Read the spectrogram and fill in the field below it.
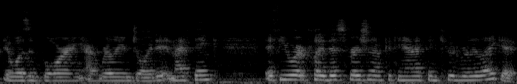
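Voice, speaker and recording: A woman at medium pitch with fairly even intonation, amid audible room echo and noticeable background noise. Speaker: board game reviewer. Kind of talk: casual chat.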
